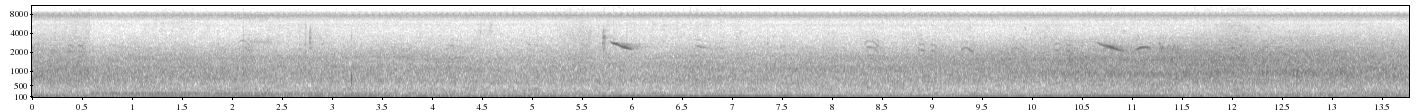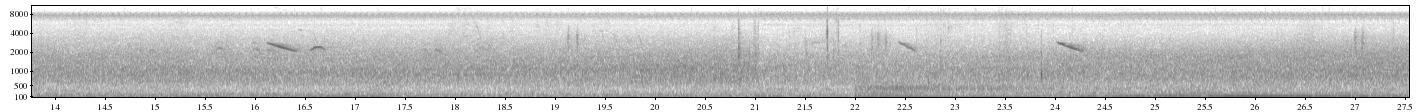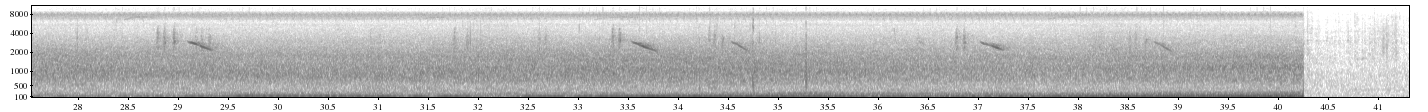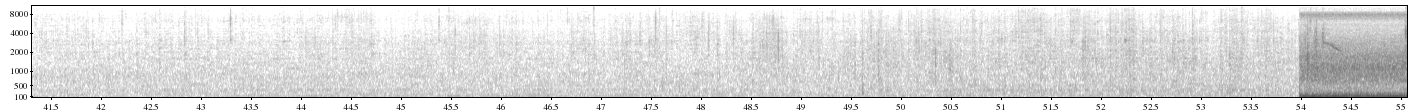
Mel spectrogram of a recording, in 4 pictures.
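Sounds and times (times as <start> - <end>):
faint outdoor ambience: 0.0 - 40.3, 54.0 - 55.0
steady high whine: 21.2 - 25.6
low hum: 21.2 - 40.3, 54.0 - 55.0
falling bird chirps: 54.0 - 55.0.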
